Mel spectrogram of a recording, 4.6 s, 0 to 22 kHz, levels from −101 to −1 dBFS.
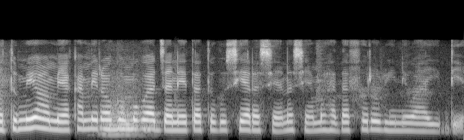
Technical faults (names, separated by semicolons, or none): none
